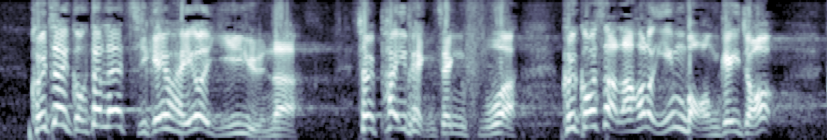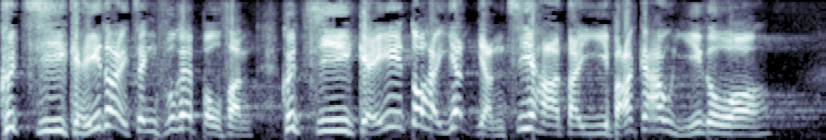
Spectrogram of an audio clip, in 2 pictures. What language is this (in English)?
Cantonese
